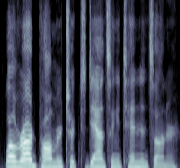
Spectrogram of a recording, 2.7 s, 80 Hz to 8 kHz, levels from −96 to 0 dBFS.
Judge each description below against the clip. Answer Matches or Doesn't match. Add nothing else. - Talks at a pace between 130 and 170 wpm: Doesn't match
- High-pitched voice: Matches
